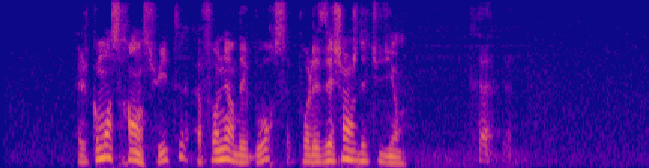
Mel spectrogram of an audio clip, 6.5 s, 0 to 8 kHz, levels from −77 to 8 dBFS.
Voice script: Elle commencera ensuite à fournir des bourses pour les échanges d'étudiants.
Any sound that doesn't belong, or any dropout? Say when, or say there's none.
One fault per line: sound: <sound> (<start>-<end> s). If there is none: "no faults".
sound: laugh (4.7-5.1 s)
